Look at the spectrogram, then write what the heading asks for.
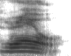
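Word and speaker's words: ρ: We pronounce it as rayo. It's equal to m / v. Rio is P density in kg per meter cube.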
